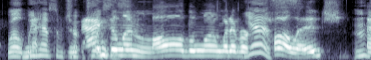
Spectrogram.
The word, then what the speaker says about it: Magdalen: no that's okay well we have some chocolate magdalene mauled alone whatever college and i can't remember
